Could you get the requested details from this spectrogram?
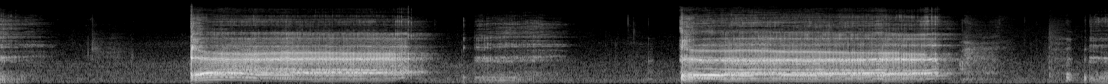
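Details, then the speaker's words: Deliberately produced burps, made by swallowing air into the stomach and letting it out: two long, loud voiced burps, each about two seconds, separated by quiet room noise; burping. "step one take air to your throat to your stomach step 2 let it out for best results stand up it will be easier for the air to pass follow"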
